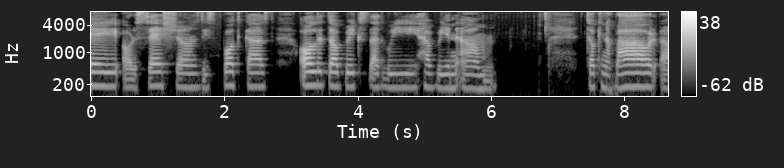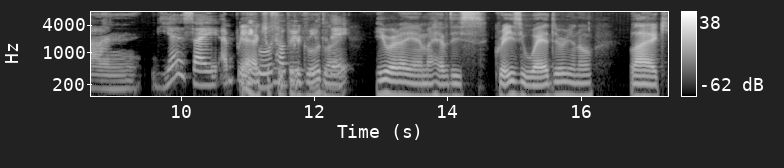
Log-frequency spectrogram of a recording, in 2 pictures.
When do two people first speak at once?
10.9 s

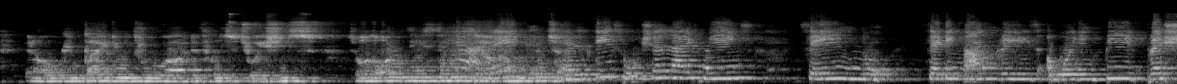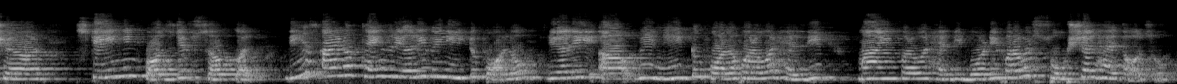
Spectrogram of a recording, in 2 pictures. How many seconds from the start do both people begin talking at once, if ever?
4.4 s

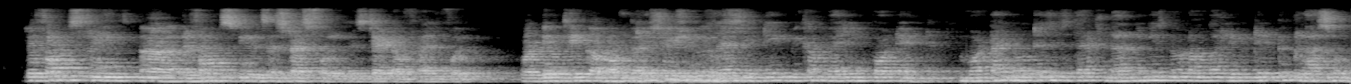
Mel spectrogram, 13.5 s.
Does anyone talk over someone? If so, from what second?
6.0 s

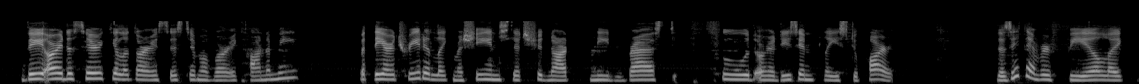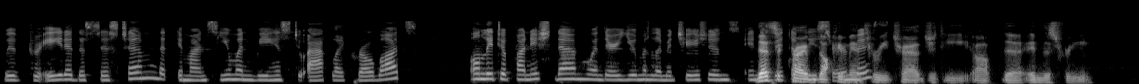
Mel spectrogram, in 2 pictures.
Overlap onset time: 18.9 s

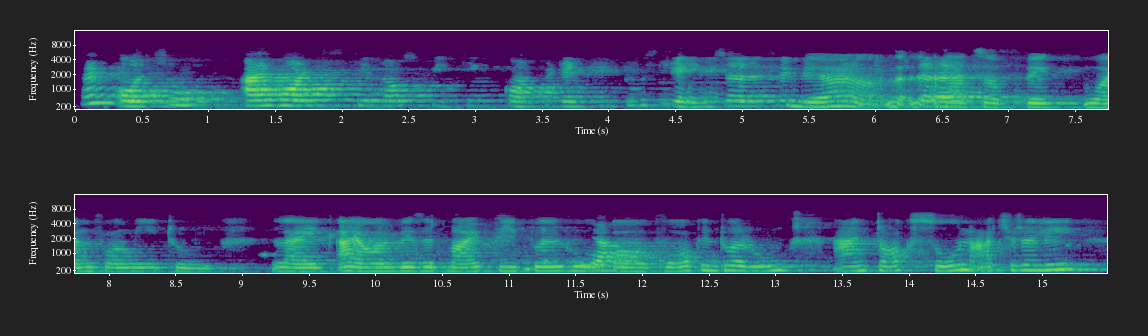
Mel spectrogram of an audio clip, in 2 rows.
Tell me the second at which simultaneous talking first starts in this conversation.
5.3 s

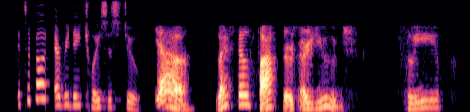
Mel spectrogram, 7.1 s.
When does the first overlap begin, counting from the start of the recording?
none

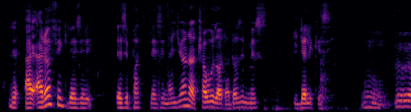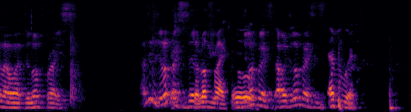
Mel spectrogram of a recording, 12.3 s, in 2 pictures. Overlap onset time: 8.7 s

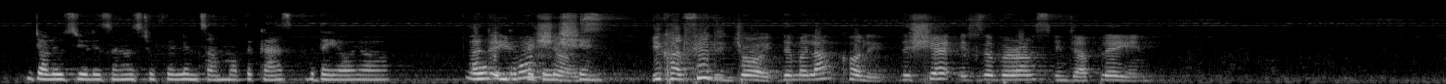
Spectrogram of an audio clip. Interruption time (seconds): 4.7 s

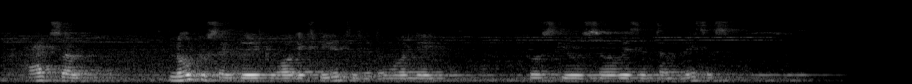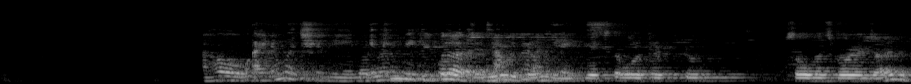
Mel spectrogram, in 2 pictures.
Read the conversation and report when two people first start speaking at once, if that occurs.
12.7 s

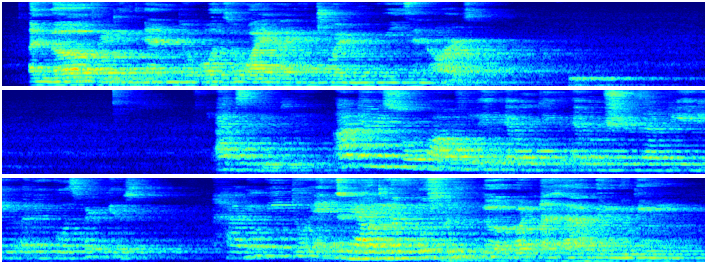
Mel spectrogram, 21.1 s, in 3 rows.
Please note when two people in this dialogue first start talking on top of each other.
17.4 s

